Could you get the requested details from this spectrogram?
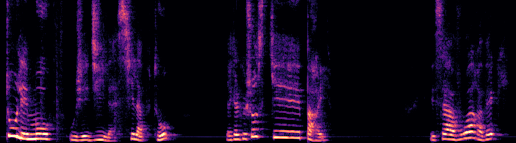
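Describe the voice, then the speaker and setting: Teaching young children through a home-school video, this woman keeps her delivery slow, clear and encouraging. Her pitch is high, with a slightly mellow quality.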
